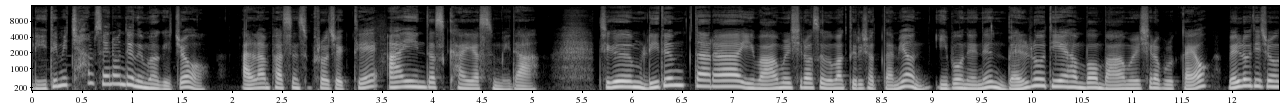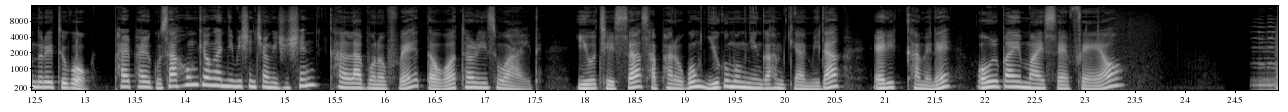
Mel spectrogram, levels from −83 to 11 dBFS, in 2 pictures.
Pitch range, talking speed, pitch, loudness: 165-235 Hz, 330 characters per minute, 195 Hz, -16 LUFS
